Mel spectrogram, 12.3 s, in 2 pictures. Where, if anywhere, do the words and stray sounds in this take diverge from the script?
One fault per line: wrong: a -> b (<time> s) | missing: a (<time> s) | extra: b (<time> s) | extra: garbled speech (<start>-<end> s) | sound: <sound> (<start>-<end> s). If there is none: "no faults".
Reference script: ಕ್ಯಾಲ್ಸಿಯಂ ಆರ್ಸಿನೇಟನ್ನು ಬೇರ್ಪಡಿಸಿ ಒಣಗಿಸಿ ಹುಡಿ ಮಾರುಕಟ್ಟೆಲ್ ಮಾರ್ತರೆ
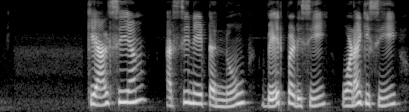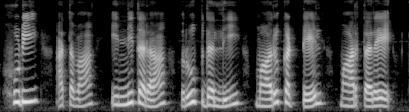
extra: ಅಥವಾ ಇನ್ನಿತರ ರೂಪ್ದಲ್ಲಿ (7.0 s)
